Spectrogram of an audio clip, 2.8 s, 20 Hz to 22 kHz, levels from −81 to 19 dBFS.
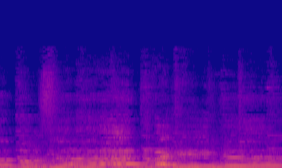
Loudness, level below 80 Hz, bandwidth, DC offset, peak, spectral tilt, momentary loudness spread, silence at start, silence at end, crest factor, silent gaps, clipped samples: -31 LUFS; -58 dBFS; 16 kHz; under 0.1%; -14 dBFS; -6 dB/octave; 4 LU; 0 s; 0 s; 16 dB; none; under 0.1%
